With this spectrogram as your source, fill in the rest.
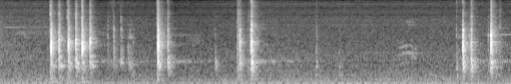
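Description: Someone types on the keyboard of a Tatung Einstein computer, producing irregular bursts of clicky keystrokes with short pauses between them, close and clear in a quiet room.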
